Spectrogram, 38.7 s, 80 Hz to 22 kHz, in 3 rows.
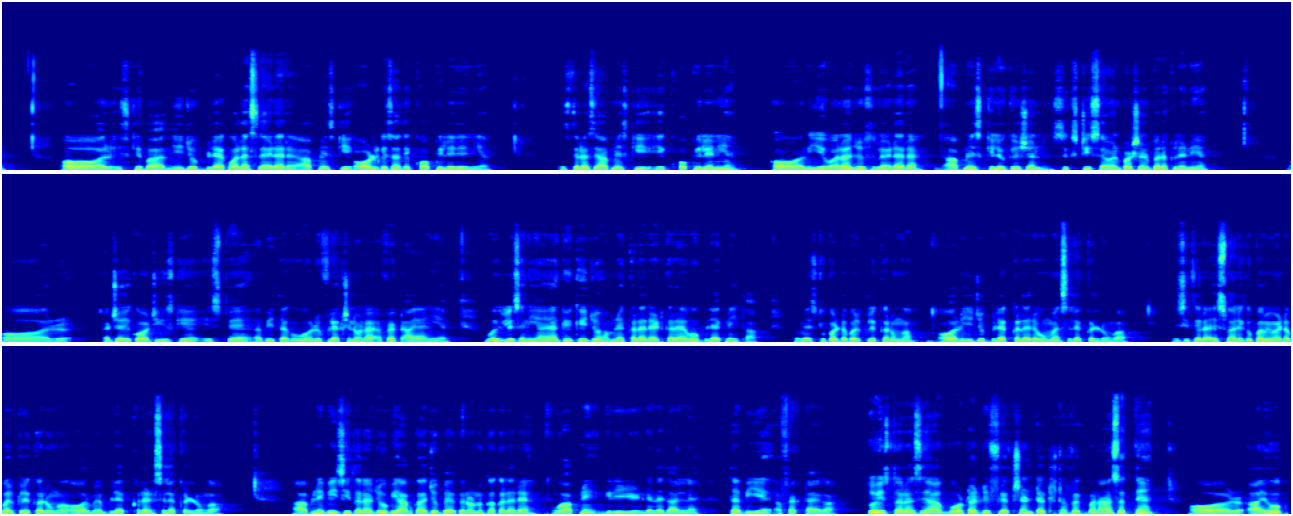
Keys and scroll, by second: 36.0 space, 36.5 alt+space.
